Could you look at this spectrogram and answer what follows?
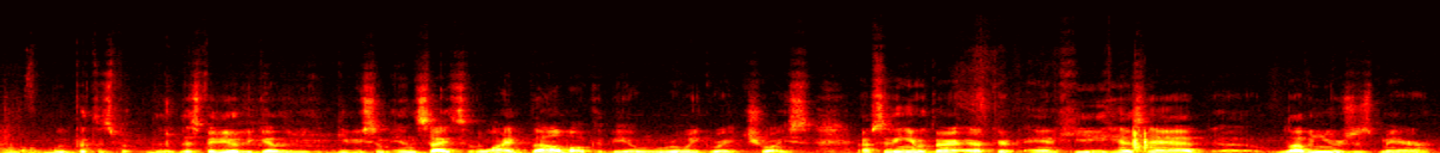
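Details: Adult male speaker; ordinary speech.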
